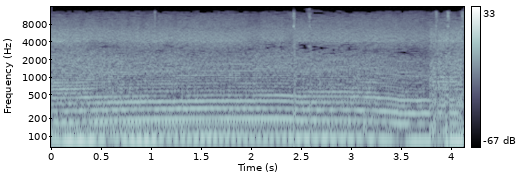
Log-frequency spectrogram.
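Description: Oi!/punk band's distorted electric guitars holding one sustained chord that rings on steadily, with a drum hit near the end.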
